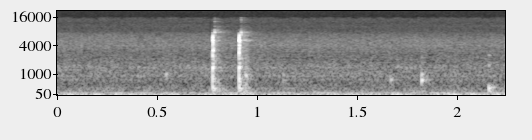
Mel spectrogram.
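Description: Near silence broken by two quick clicks close together a little under a second in, from a computer mouse.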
